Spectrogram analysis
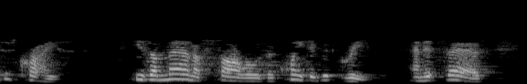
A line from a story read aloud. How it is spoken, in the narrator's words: he sighed deeply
